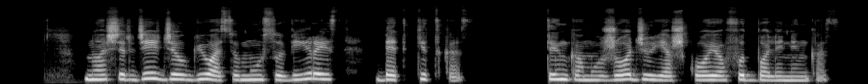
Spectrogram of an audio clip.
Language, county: Lithuanian, Kaunas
